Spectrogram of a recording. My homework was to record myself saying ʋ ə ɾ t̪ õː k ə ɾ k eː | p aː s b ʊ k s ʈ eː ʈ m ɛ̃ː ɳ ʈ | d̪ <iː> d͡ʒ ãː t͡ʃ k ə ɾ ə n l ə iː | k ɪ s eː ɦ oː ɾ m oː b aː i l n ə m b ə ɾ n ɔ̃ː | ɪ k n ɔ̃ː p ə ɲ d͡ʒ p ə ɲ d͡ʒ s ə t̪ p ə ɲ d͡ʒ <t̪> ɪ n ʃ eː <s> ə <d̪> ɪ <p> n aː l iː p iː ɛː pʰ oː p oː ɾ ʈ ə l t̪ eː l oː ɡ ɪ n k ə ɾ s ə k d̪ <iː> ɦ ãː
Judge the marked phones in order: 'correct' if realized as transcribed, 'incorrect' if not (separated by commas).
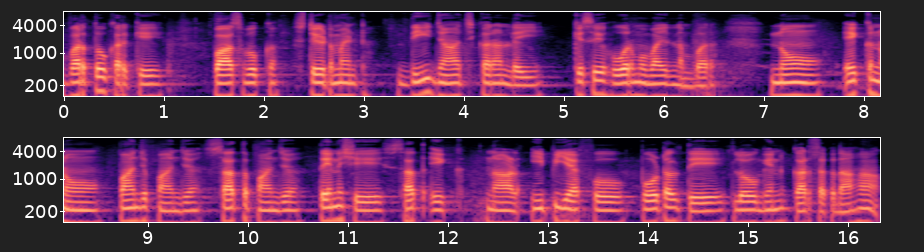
correct, correct, correct, incorrect, incorrect, incorrect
